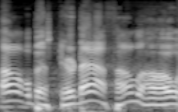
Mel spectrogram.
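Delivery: silly, high, put-on little elf voice. Retelling phone chats, greeting a man on the phone in an elf voice. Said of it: "we liked that elf voice so much".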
